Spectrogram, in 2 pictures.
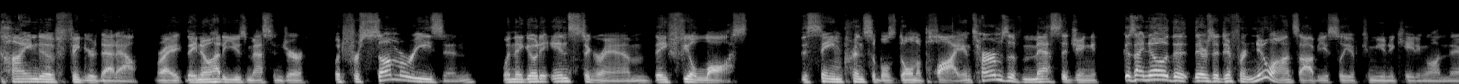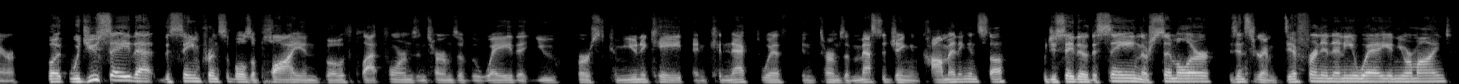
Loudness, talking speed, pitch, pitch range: -19 LUFS, 195 wpm, 110 Hz, 95-130 Hz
